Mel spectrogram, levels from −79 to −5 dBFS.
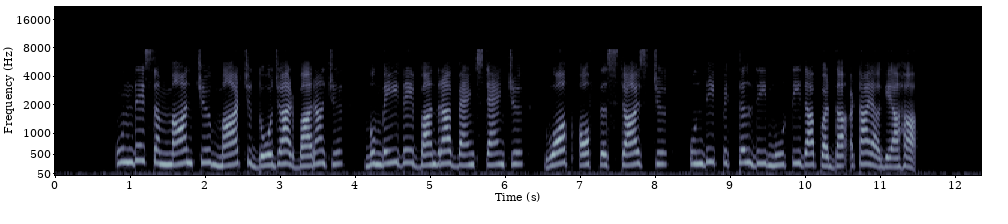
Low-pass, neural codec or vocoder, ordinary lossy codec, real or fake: none; codec, 16 kHz, 4.8 kbps, FACodec; none; fake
